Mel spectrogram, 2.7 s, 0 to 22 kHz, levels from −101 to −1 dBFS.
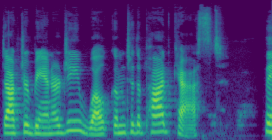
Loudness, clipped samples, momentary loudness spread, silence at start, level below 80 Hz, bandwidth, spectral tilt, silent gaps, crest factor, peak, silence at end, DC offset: -24 LUFS; under 0.1%; 9 LU; 0.05 s; -74 dBFS; 18 kHz; -4.5 dB/octave; none; 22 dB; -2 dBFS; 0 s; under 0.1%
